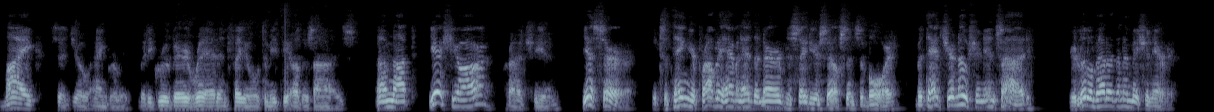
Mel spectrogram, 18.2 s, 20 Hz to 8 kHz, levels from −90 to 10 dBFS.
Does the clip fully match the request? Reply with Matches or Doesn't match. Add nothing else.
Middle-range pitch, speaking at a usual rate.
Matches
